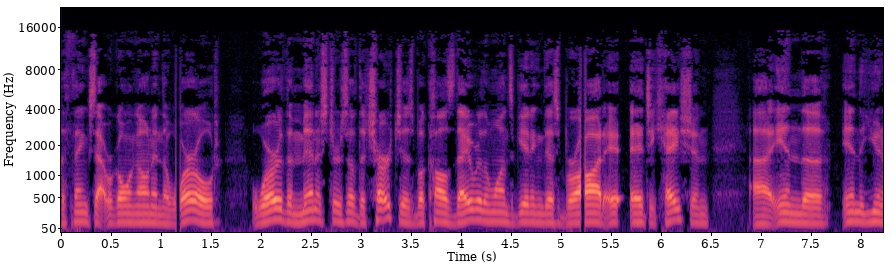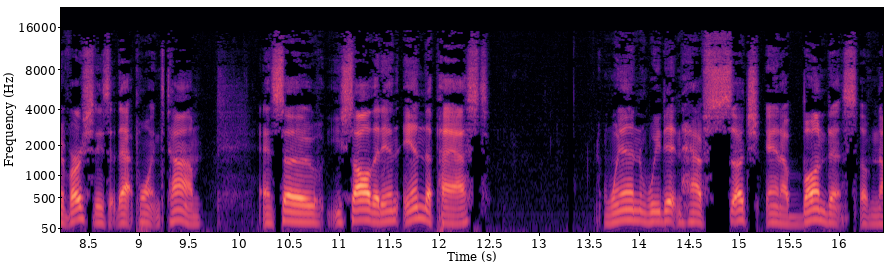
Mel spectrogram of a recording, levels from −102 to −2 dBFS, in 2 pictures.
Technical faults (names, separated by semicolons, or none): MP3 compression; gap at a join of encoded pieces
